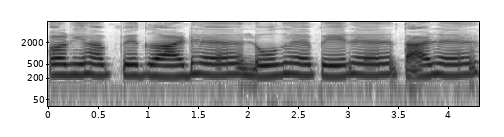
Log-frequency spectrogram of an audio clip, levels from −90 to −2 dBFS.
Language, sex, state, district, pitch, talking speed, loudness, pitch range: Hindi, female, Bihar, Patna, 245 Hz, 165 wpm, -15 LUFS, 240-255 Hz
